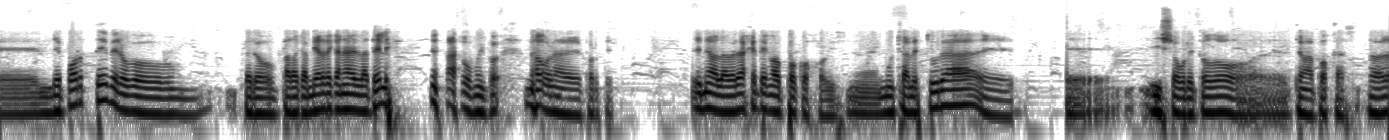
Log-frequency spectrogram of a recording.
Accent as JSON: {"language": "Spanish", "town": "Madrid", "region": "Community of Madrid", "country": "Spain", "tie": "born there", "lives_now": "Seville, Spain", "said": "mi madre, que ya falleció, mi madre era de Sevilla. Entonces mi madre de joven se fue a Madrid, yo nací en Madrid, mis hermanos pequeños nacieron en Madrid y aproximadamente en 80 y tantos vinimos de vacaciones."}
